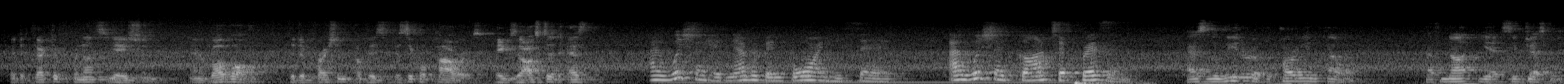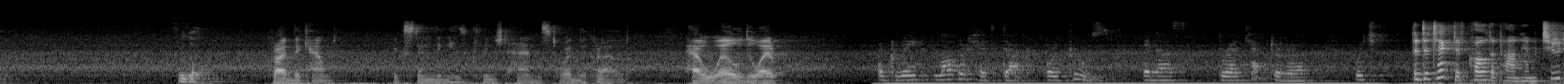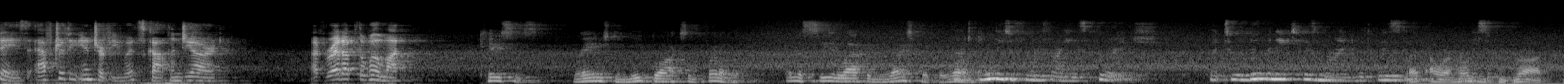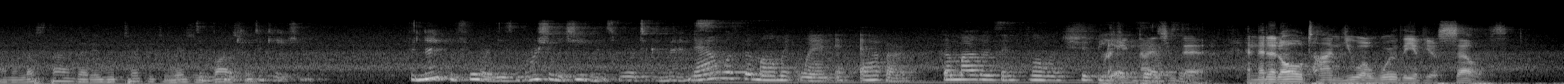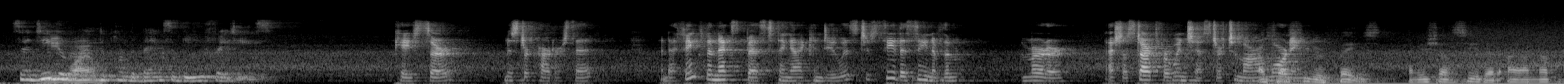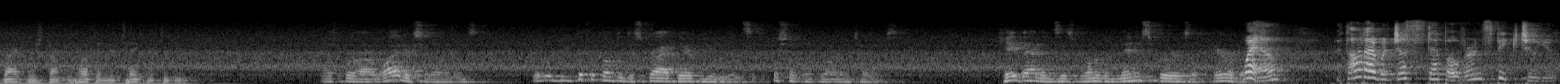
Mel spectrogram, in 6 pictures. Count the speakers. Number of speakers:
9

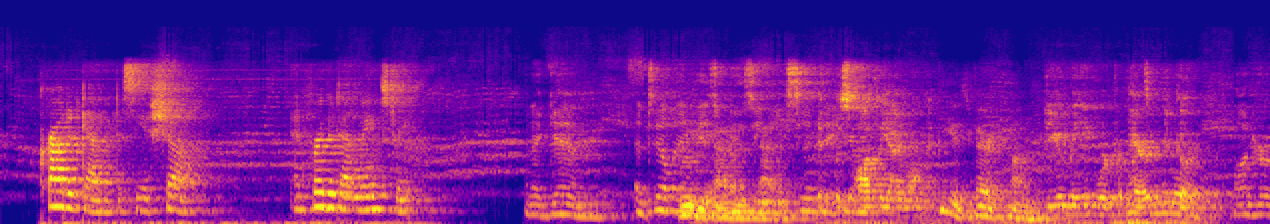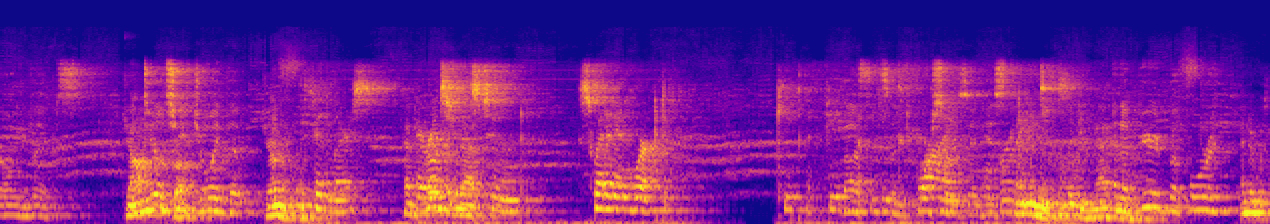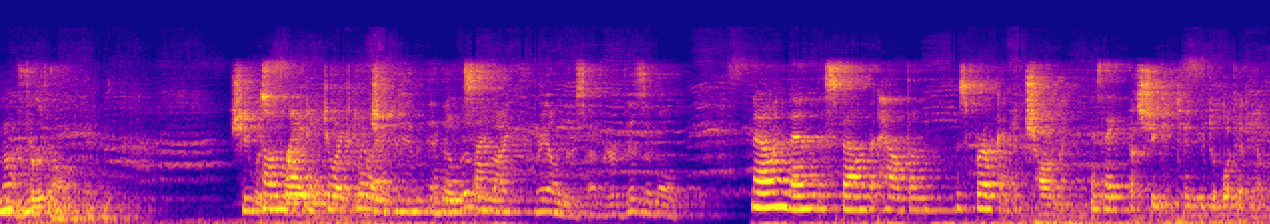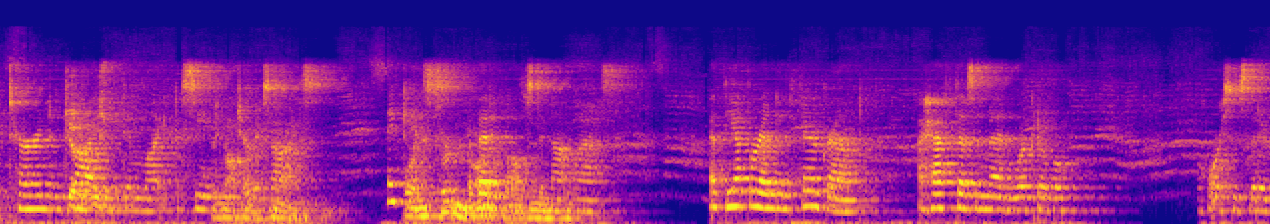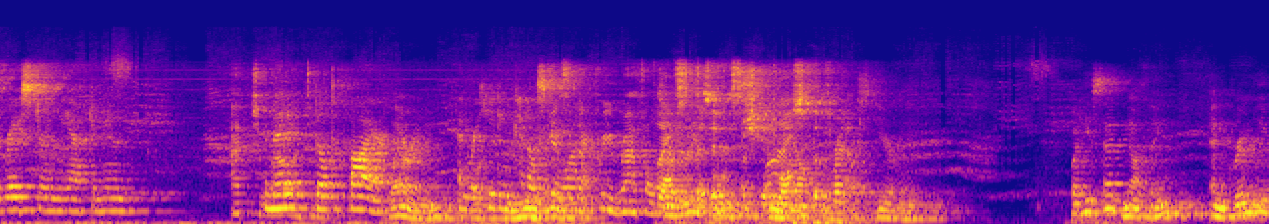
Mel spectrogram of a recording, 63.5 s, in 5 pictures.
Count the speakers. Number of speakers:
4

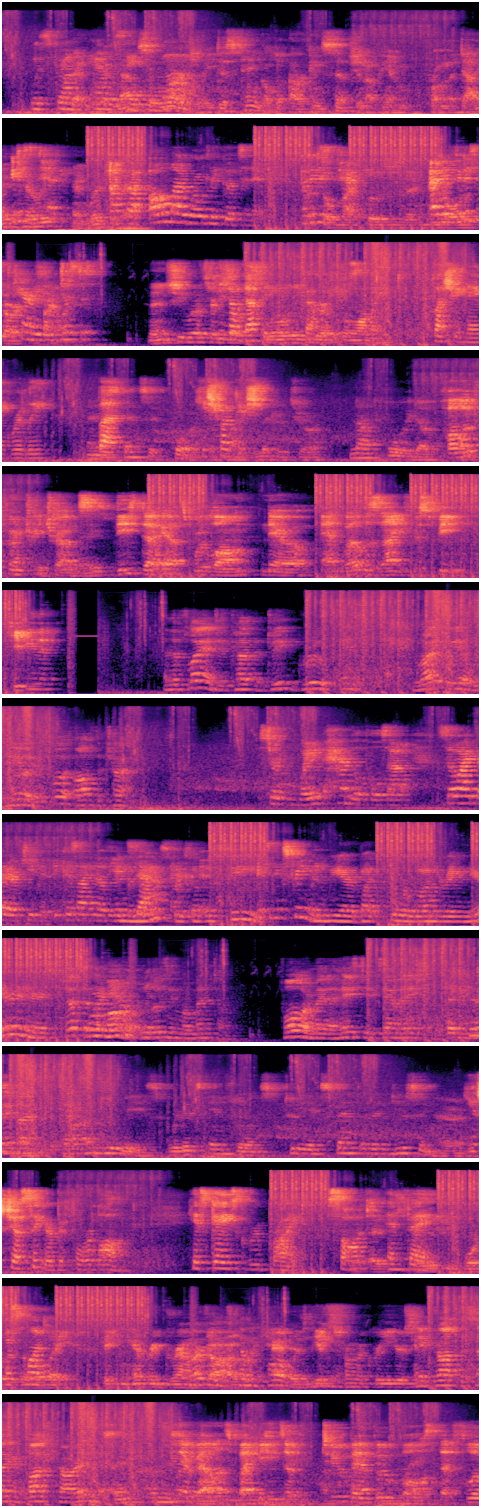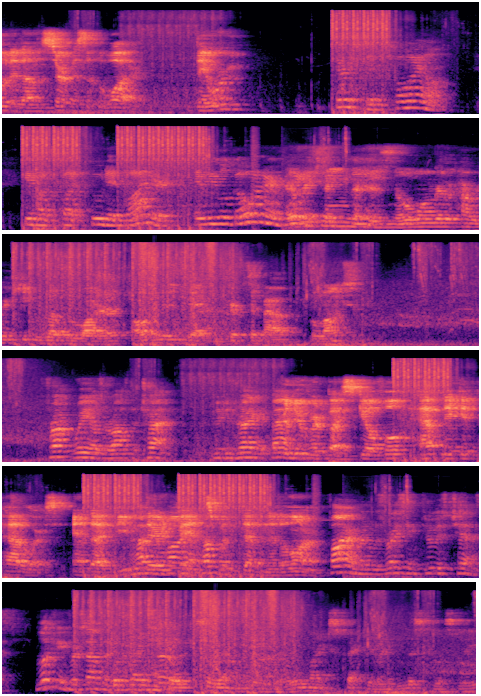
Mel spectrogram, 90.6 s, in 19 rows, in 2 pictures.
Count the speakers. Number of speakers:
8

